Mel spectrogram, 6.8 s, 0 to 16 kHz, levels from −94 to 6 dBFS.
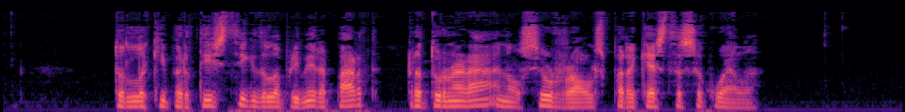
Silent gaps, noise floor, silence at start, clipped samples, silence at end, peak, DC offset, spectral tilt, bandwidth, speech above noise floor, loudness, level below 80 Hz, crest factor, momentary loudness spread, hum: none; -73 dBFS; 0.85 s; under 0.1%; 1.1 s; -6 dBFS; under 0.1%; -4 dB/octave; 11.5 kHz; 47 dB; -26 LUFS; -62 dBFS; 22 dB; 8 LU; none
